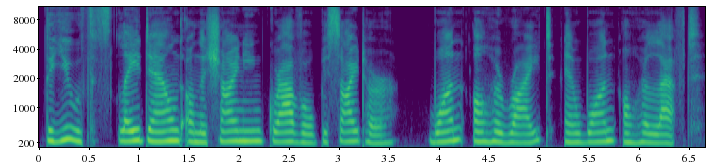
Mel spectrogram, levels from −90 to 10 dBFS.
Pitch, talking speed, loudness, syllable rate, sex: 220 Hz, 170 wpm, -16 LUFS, 4.2 syllables/s, female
